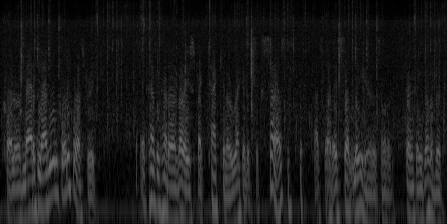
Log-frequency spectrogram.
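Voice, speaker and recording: A man's voice: deep voice, animated, fairly quick, warm tone. An actor playing a genial, self-mocking young businessman with playful, mock-grand phrasing in a 1930s radio drama. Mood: jovial. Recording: dull, noisy 1939 radio broadcast.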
